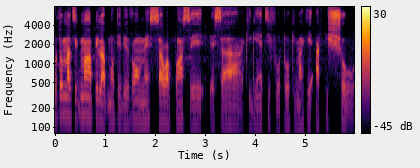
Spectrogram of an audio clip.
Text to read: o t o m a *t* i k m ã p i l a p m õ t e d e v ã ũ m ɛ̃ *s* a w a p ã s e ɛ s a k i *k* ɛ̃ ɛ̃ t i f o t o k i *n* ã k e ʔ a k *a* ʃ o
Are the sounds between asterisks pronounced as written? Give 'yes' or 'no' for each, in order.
yes, yes, no, no, no

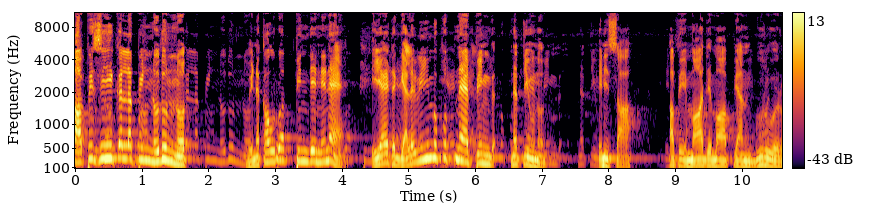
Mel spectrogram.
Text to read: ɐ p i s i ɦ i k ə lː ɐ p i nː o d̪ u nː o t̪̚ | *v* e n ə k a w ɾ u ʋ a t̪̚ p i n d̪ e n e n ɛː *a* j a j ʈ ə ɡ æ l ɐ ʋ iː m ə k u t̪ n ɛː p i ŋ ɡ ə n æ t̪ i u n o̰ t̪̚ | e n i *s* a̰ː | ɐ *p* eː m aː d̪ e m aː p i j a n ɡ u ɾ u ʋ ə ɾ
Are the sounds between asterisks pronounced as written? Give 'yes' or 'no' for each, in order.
no, no, yes, yes

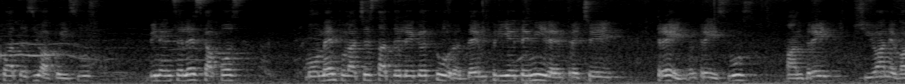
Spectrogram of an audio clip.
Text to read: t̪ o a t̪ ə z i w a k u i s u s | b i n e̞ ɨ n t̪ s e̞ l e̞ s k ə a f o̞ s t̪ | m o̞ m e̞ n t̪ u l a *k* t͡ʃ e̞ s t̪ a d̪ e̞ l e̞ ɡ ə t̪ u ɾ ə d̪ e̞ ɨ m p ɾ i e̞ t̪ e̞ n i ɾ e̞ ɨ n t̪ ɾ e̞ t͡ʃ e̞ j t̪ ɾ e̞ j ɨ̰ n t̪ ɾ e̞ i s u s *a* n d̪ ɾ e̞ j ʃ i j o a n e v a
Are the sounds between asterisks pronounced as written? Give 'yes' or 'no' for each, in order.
no, yes

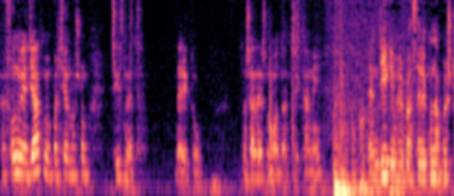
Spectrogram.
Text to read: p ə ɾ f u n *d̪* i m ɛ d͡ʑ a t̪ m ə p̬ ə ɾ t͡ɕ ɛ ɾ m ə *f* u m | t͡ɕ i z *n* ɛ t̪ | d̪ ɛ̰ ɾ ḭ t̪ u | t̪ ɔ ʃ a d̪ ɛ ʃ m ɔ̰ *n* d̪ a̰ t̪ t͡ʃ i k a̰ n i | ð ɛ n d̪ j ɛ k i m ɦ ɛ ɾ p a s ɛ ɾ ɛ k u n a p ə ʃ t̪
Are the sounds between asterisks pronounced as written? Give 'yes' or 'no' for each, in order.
yes, no, no, no

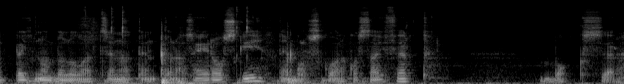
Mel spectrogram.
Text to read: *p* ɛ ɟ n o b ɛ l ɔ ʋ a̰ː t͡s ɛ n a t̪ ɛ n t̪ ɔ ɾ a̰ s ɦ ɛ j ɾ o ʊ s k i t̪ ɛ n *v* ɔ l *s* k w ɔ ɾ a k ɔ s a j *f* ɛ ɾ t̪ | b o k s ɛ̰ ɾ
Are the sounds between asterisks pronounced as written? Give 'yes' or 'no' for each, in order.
yes, no, yes, yes

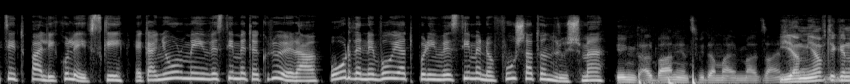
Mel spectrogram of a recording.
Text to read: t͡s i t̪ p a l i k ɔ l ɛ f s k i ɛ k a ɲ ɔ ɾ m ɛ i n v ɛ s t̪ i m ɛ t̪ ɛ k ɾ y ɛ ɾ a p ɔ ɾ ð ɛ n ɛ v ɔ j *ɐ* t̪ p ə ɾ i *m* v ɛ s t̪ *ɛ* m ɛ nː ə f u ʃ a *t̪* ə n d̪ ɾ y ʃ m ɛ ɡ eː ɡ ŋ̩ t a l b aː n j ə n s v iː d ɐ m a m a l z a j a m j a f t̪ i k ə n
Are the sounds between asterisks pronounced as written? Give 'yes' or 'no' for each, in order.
no, no, no, yes

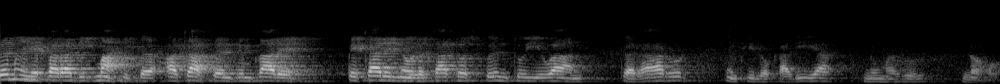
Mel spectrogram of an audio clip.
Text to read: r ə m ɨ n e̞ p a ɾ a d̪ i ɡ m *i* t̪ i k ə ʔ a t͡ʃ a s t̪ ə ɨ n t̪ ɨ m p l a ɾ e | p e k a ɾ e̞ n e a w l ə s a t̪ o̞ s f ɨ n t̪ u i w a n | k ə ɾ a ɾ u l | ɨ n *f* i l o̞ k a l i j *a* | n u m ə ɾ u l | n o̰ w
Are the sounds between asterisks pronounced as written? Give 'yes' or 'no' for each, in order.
no, yes, yes

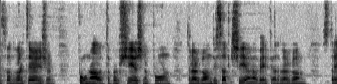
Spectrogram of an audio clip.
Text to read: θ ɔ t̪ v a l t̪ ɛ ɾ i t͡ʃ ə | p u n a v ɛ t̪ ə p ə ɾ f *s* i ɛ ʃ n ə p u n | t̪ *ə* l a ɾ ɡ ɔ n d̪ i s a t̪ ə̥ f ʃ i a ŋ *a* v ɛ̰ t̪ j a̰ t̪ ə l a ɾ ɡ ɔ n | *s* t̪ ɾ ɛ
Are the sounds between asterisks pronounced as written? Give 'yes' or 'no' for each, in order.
no, yes, yes, yes

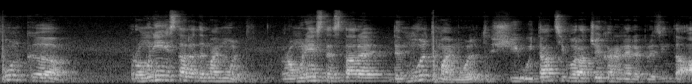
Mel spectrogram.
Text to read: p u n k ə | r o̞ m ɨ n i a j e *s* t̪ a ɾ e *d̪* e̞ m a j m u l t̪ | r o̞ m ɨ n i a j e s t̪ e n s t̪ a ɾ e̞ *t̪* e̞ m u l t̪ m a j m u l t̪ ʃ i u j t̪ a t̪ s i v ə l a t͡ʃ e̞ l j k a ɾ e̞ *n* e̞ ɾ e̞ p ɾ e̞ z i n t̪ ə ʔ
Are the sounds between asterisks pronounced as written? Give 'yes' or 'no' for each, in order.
yes, yes, no, yes

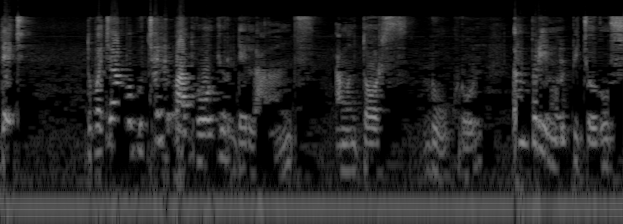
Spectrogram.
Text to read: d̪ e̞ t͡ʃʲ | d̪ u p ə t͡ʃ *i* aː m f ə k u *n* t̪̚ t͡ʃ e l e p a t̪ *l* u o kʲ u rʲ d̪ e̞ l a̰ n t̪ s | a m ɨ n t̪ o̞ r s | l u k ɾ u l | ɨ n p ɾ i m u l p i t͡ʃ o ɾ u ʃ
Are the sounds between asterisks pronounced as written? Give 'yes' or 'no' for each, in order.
no, no, no

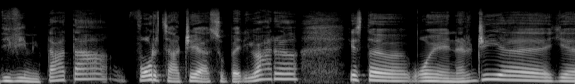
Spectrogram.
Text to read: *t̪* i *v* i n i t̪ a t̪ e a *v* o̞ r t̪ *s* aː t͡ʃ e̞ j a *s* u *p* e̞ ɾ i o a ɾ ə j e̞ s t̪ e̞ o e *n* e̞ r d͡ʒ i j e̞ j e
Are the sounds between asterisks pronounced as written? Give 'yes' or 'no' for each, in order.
no, yes, no, yes, yes, yes, yes

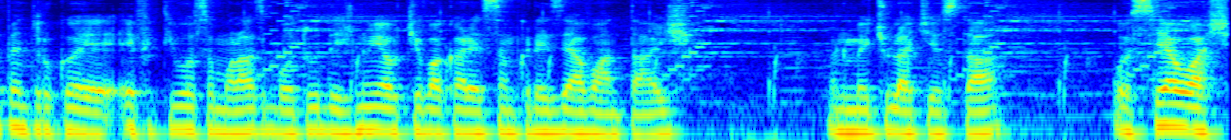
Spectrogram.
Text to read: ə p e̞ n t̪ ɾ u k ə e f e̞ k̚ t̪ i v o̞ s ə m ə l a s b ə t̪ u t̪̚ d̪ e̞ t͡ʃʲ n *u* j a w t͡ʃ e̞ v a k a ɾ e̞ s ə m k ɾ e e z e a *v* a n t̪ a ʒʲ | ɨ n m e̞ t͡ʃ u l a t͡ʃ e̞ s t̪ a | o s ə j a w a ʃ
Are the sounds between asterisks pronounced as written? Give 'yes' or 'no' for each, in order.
yes, yes

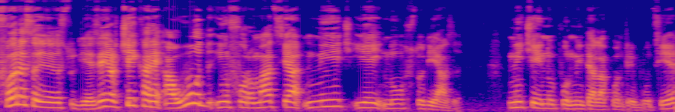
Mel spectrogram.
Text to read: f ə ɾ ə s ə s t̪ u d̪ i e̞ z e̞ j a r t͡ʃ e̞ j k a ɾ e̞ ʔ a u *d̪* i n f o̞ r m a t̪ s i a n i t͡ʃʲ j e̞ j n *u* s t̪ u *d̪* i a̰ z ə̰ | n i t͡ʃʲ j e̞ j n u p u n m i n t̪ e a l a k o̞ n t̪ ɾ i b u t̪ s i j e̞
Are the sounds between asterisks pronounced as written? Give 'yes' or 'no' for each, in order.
yes, yes, yes

